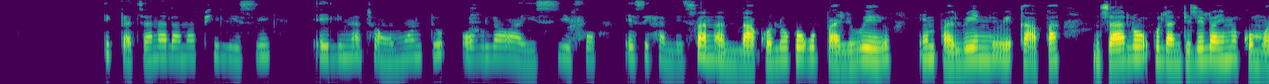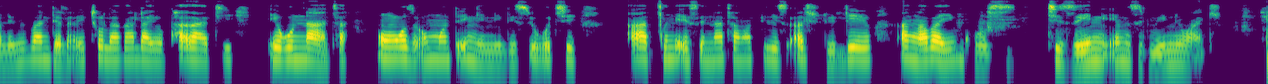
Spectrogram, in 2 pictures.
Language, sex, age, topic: North Ndebele, female, 25-35, health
